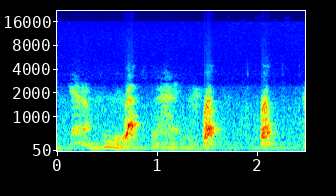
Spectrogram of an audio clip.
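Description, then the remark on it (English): A small dog gives short, high yappy barks, about three sharp bursts spaced roughly half a second apart, with a steady low hum running underneath. “Was he, like, wagging his little tail or whatever it's left he's of it?”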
